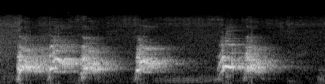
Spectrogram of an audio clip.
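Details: Two Cavalier King Charles Spaniels barking indoors while chasing a toy train around a Christmas tree: sharp, bright yapping barks in short bursts of two or three, about six barks with brief pauses between.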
